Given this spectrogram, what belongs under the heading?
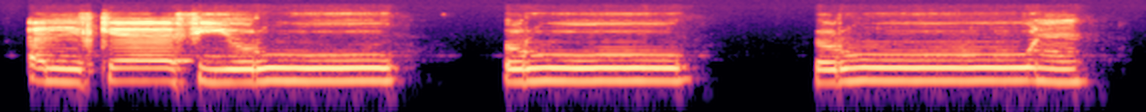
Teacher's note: And be sure your tongue is not affect the way of the mad when it's go out. Plus, for the mad letters, our circle of the lips, it's a little bit opener than the dhamma.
